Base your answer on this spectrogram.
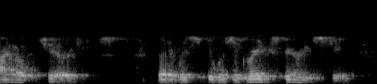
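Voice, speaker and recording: A man with an American accent speaks at a fairly quick pace. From US Midwest, St. Louis area. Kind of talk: public talk. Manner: conversational with fillers.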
